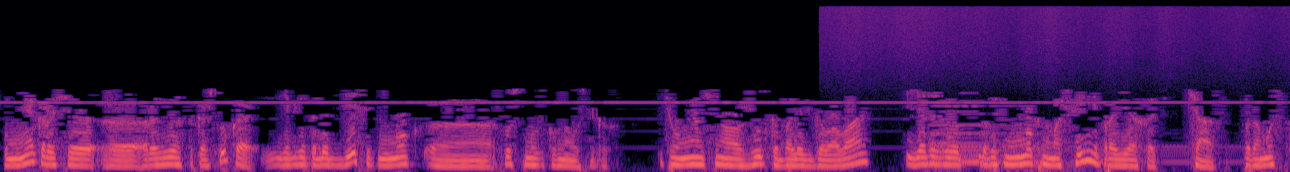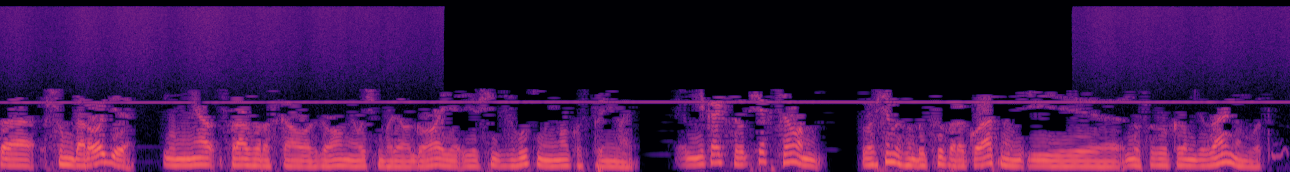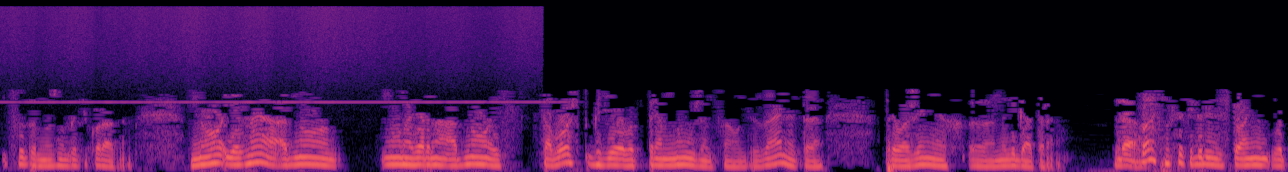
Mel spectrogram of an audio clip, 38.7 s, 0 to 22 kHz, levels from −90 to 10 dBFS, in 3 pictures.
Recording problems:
garbled, watery; badly; nothing above 3 kHz
distortion; slight; 10 dB below the speech
high-pitched whine; noticeable; until 31 s; 2 kHz, 20 dB below the speech
background music; noticeable; throughout; 10 dB below the speech
hiss; noticeable; from 8 to 17 s and from 24 to 31 s; 15 dB below the speech

